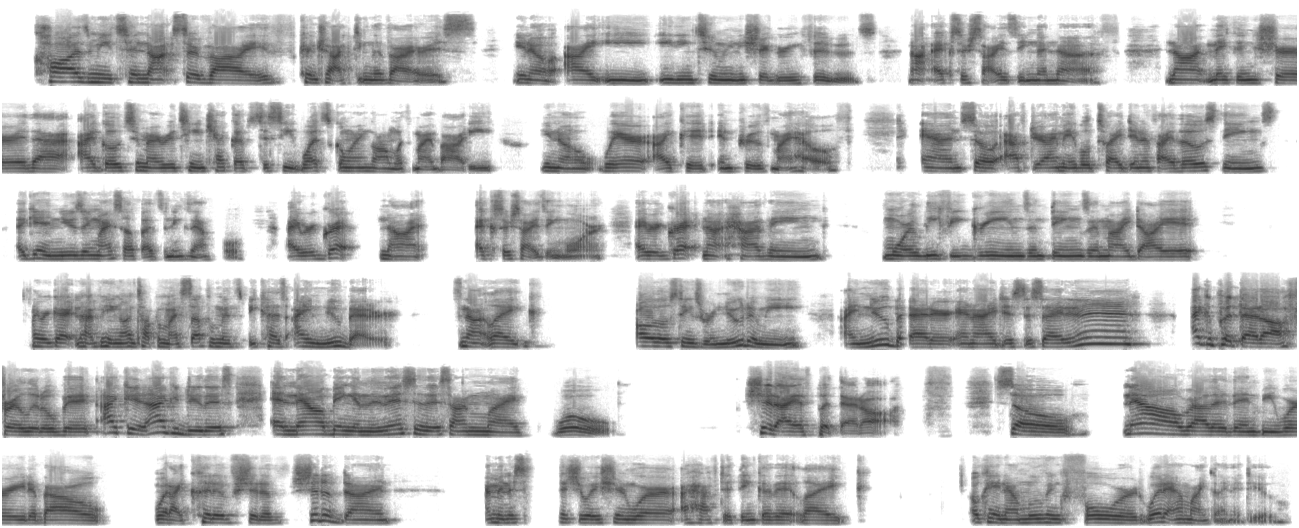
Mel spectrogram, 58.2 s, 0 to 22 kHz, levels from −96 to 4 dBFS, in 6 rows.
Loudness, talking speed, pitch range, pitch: -21 LUFS, 185 wpm, 150-195 Hz, 165 Hz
